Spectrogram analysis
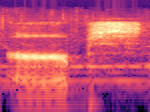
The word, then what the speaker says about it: herbs: herbs see I say herbs Dennis like I literally don't pronounce the h i just say herbs and that lady in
